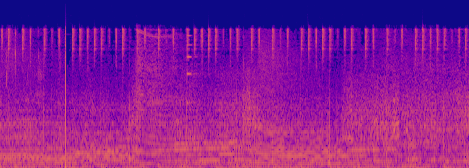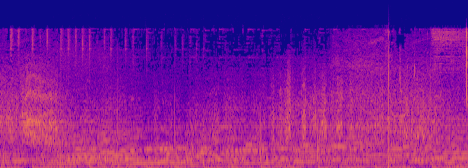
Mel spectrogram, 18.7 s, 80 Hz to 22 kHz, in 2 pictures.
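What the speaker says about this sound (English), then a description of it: "as you hear the bellowing Mercedes AMG V8 in the enclosed tunnel there" A Mercedes AMG V8 in a racing video game bellows through an enclosed tunnel, a loud sustained engine drone with rising and falling revs and reverberant, boomy tone throughout.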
